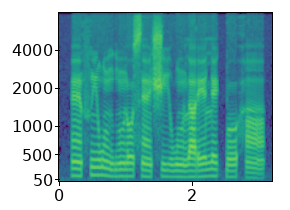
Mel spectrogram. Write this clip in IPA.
ɛ̃˧ f ĩ˦ w ũ˧ ɡ͡b ũ˧ ɾ o˧ s ɛ̃˨ ʃ i˨ w ũ˨ l a˧ ɾ e˦ l e˦˨ k͡p o˧ h ã˨

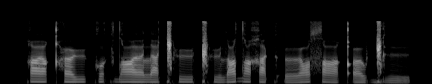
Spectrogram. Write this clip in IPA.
q ɐː qʰ ʉː k o k dˤ ɐː l a ǁʰ ʉː ǁʰ ʉ l ɨ dˤ a χ a k ʔ ɵː sˤ ɐː qʼ uː ɡ͡ǁ ɨ

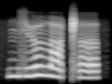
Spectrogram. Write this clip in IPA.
n z y ðˤ ɐ ǁ ɐ

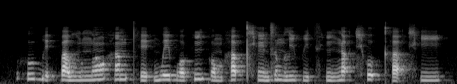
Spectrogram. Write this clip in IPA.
h u˦ b e˨ ʔ p a˧ w ŋ o˧ ŋ l ɔ̃˦ h ã˦ m t̪ʰ e˨ ʔ m w e˦ b ɔ˨˩ k ĩ˦ k ɔ˨˩ m h a˦ p̚ t͡ɕʰ ẽ˧ d͡z ə˥˧ m l i˧ p i˨˩ t͡sʰ ĩ˨˩ ŋ a˦ ʔ t͡ɕʰ o˦ ʔ kʰ a˨ ʔ t͡ɕʰ i˧

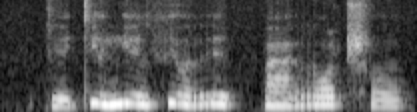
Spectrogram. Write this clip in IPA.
k e˩ tʲ ə˥˧ nʲ e˥˧ l fʲ ʌ˥˧ r ɪ˥˧ pː a˧ r ɔ˥ ʈ͡ʂʰ ʌ˧

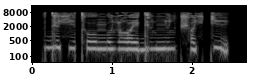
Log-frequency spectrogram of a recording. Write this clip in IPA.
dʲ ʌ ç i tʰ o ŋ o ʎ ʁʷ e dʲ u ʎ ɲ ɯ ʎ t͡ʃʰ ʌ ç c i

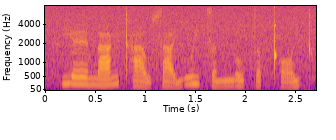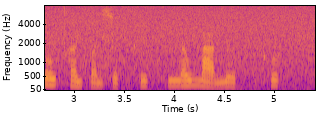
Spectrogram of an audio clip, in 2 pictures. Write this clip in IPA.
j ɛː˧ n̪ aː˨˥ ŋ kʰ aː˨˩ w s aː˨˩ j uː˥ j t͡s ɐ˨˧ n ŋ o˧ w t̪ ɐ˨˥ p̚ kʰ ɔː˨˥ j kʰ o˥ w t̪ʰ ɐ˧ j p ɐ˨˩ j s ɵ˨ t̚ t̪ʰ ɪ˥ k̚ | ŋ ɐ˨˧ w m aː˨˩ n̪ ɵ˨ t̚ | kʰ ʊ˨ k̚

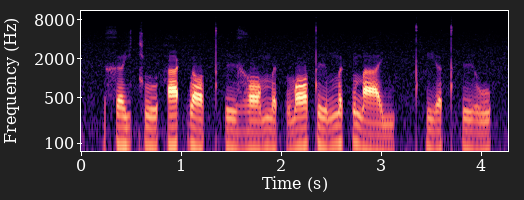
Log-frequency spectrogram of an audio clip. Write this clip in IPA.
x ə˧ j c u˨˩˦ h a˦˥ k̚ l ɔ˨˩ t̪ʰ ɨ˨˩ ɣ ɔ˨˩˦ m ə˨˩ k̚ m ɔ˧˥ t̪ ɨ˨˩˦ m ə˦˥ k̚ m a˨˩ j | t̪ʰ i˨˩˨ ə̯ t̪ʰ ɨ˨˩˨ w

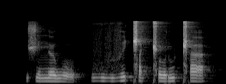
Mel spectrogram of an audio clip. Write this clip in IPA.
ʃ e n œ w o | v u v ɨ v e ǁ a ǁ o ɾ u ǁ a

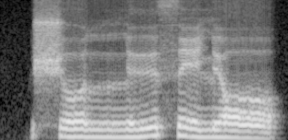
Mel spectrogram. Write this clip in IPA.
ʃ o lː ɨ θ e lʲ ɔ

